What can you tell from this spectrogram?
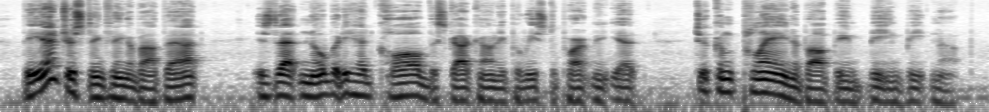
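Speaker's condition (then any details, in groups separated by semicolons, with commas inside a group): No condition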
